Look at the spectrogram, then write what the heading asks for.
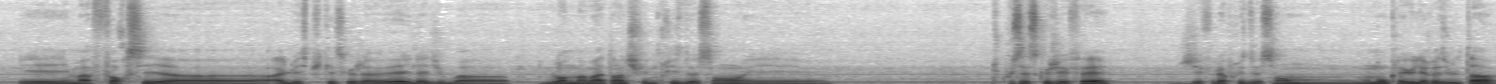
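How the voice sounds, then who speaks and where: The intonation is monotone and flat, at a moderate pace. Long, frequent pauses break up the speech. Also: man, fairly low pitch for a man. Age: 20s. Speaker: dialysis patient. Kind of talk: interview testimony. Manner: hesitant, many fillers.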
